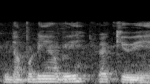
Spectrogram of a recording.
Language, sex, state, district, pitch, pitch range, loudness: Hindi, male, Uttar Pradesh, Shamli, 125 Hz, 110-130 Hz, -14 LUFS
